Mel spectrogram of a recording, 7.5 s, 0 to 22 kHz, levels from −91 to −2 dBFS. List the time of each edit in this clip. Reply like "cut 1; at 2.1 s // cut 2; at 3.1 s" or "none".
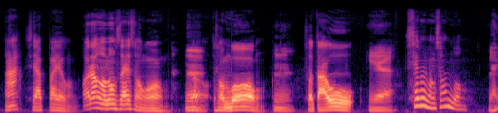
cut 1; at 1.1 s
